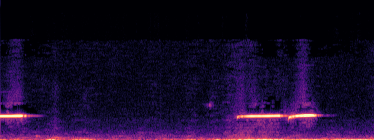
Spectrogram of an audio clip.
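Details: Purple-throated Euphonia from the Brazilian Cerrado: thin, high, clear whistles, one short at the start and a longer drawn-out pair later, over a steady low rumble of background noise.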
